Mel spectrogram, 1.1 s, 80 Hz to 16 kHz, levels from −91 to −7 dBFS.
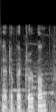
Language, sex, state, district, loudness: Bengali, male, Tripura, West Tripura, -19 LUFS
